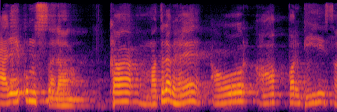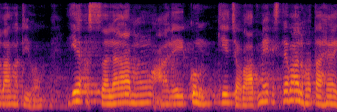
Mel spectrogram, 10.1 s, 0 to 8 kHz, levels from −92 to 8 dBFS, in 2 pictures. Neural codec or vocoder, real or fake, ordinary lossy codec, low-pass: codec, 16 kHz in and 24 kHz out, 1.1 kbps, FireRedTTS-2 codec; fake; none; 7.2 kHz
